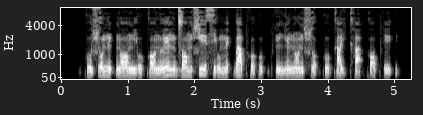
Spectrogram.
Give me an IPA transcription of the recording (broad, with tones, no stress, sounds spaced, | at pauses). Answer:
k u˧ ɕ o˦ n̪ ĩ˨ k̚ n̪ ɔ˥˧ ŋ j u˧ k ɔ˧ n l ẽ˦ m d͡z ɔ˧ m ɕ i˥˧ s j u˧ m e˦ k̚ l a˥˧ pʰ o˨ ʔ u˦ k̚ pʰ ĩ˨˩ ɡ ẽ˦ n̪ ɔ̃˦ n ɕ o˦ ʔ k u˦ k a˨˩ j kʰ a˨ ʔ k ɔ˨˩ pʰ i˦ ʔ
